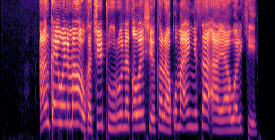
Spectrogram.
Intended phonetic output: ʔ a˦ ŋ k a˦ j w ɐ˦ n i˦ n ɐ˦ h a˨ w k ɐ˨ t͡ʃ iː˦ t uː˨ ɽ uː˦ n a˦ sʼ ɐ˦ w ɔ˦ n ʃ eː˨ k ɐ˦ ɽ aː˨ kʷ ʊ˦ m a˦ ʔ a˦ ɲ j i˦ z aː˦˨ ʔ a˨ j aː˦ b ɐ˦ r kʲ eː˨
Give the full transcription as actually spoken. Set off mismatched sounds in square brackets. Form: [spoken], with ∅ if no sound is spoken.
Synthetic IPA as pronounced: ʔ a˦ ŋ k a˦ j w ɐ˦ n i˦ [m] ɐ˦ h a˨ w k ɐ˨ t͡ʃ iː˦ t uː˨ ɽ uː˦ n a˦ sʼ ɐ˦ w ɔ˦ n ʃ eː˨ k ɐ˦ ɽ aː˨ kʷ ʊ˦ m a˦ ʔ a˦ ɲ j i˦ [s] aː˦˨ ʔ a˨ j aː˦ [w] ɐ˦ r kʲ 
